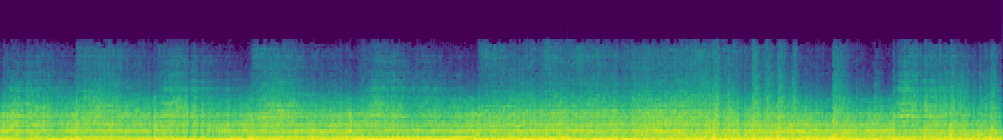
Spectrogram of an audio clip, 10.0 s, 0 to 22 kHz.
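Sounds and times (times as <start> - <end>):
electric guitar feedback: 0.0 - 10.0.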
